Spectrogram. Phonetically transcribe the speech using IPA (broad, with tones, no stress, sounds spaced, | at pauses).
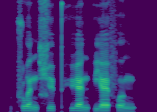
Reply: ʈ͡ʂ w ə˥˩ n ɕ y˥ pʰ ɥ ɛ˥˩ n p j ɛ˥ f ɤ˥˩ ŋ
